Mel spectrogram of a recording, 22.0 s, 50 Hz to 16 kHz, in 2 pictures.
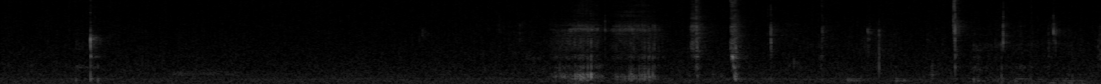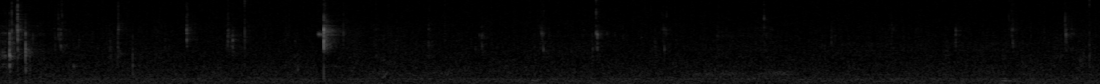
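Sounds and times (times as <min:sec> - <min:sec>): chewing and lip-smacking: 0:06.9 - 0:13.6, 0:14.2 - 0:22.0.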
